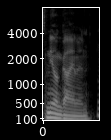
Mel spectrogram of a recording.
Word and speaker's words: Neil Gaiman: Oh, it's Neil Gaiman.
